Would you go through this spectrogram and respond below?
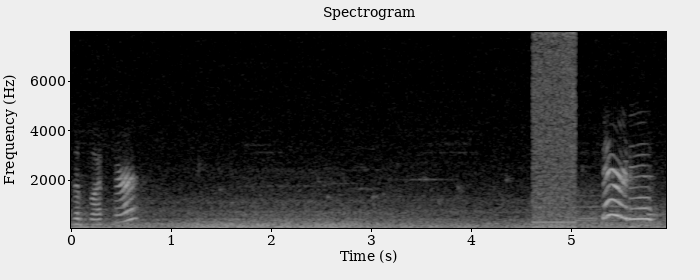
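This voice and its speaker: A woman's voice: very high-pitched, huge pitch swings, fairly quick, muffled recording, heavy background noise, exaggerated voice. A woman voicing a chirpy, instructive young girl who hosts a children's cartoon and puts questions to the viewer, with a faint menace. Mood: perky, insistent. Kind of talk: children's educational cartoon show.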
